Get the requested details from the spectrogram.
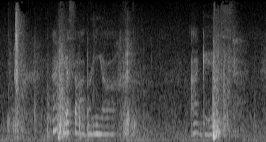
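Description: A young woman speaks casually, close by.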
